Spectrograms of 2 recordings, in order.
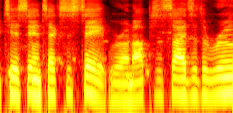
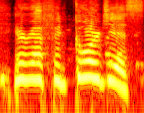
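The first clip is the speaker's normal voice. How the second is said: put-on very high, yelled-out shout; 13 semitones higher, 3 dB louder than usual. Retelling what speaker yelled out when the crowd got quiet: retelling a yell. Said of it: "I just yelled out".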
